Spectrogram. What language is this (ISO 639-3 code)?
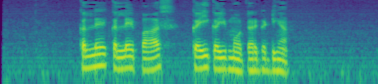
pan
